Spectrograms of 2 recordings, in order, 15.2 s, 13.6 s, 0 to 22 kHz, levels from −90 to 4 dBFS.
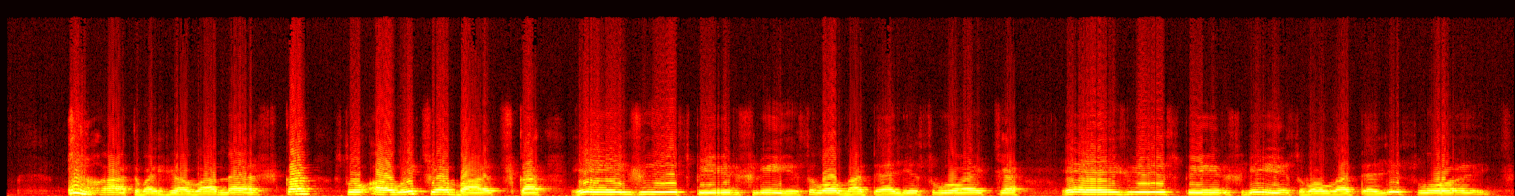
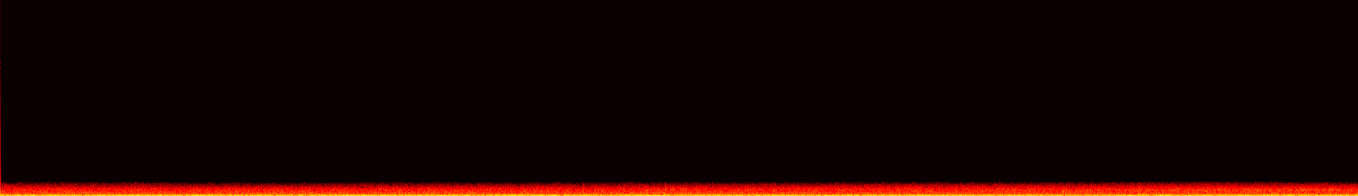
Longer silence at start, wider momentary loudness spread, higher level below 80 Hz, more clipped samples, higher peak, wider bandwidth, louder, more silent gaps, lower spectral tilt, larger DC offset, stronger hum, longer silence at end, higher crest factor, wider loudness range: first, 0.7 s vs 0 s; first, 8 LU vs 3 LU; second, -44 dBFS vs -26 dBFS; neither; first, 0 dBFS vs -12 dBFS; first, 10.5 kHz vs 1.5 kHz; first, -10 LUFS vs -28 LUFS; neither; second, -6 dB/octave vs -14 dB/octave; neither; neither; first, 0.25 s vs 0 s; about the same, 10 dB vs 14 dB; about the same, 3 LU vs 1 LU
